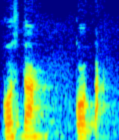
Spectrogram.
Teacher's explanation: La aspiración de la S final de sílaba en posición anteconsonántica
